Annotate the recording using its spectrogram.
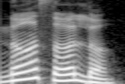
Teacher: जो कि दांतों पे नहीं दांतों के पीछे मसूड़ों पे टच करती है। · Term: वर्स ध्वनियां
